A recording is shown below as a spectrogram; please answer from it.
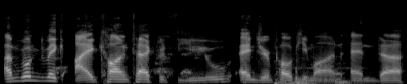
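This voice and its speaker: A male player at a tabletop game talks casually and playfully, with swearing. His voice is on the low side yet bright and forceful, and his pitch moves around a lot. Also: expressive, normal speed, slight background noise.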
